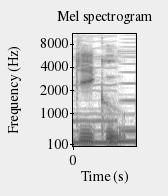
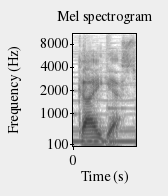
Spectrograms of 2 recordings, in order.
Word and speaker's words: Giygas: Maria took care of one of the aliens' offspring, Giygas or Giygas or Giyg. I'm going to stick with Giygas as that's how it's said in Japanese.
